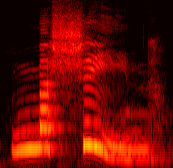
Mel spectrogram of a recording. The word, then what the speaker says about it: machine: And the final alternative pronunciation for the grapheme CH is sh. Let's read some words. Sh-f, chef, the name of a woman or a girl. Charlotte, machine, chalet.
